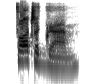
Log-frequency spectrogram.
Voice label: "photogram", Indian; Dictionary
